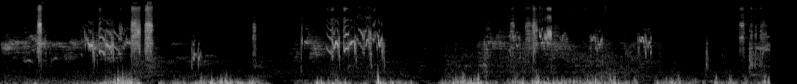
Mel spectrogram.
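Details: Cheerful budgerigar chatter: dense runs of high warbling chirps and squeaky notes in several bursts separated by brief pauses, over low thudding noise.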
